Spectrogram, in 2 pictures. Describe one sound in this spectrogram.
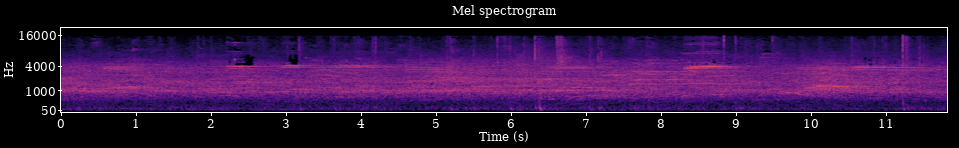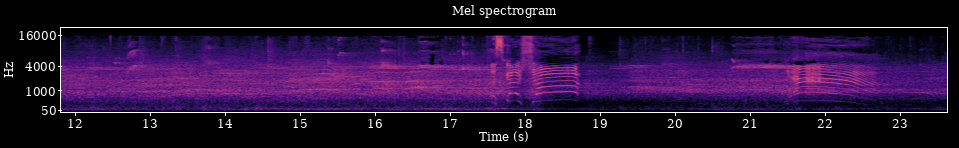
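A crowd of players and spectators chatters and calls out across a large echoing hall.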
